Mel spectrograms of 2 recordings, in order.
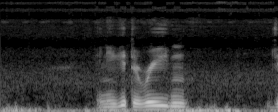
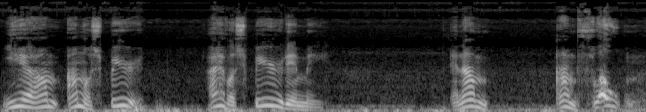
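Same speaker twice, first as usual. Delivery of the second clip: stoned musing; 7 semitones higher, 3 dB quieter than usual. Retold or imitated. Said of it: "you sitting there and you like".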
